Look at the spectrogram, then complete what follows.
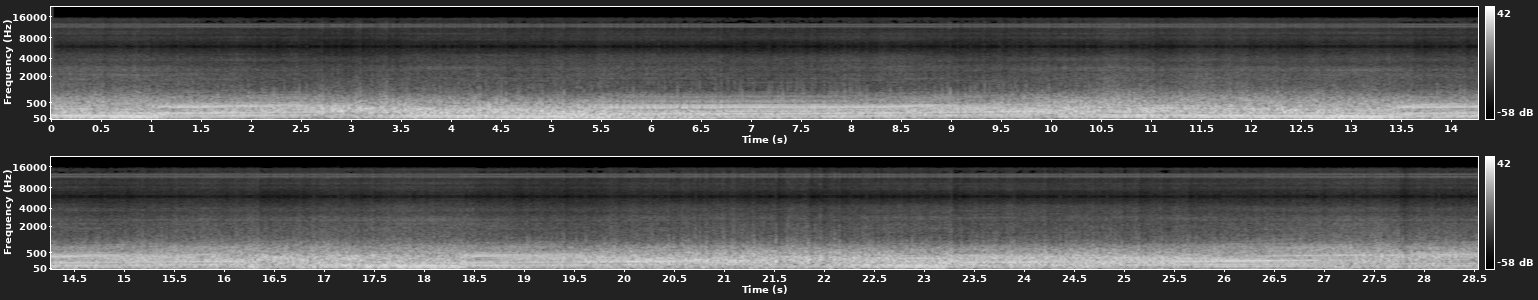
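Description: Motorcycle engine running under way, its pitch climbing and then dropping again several times as the rider accelerates and eases off through the bends, over a heavy low rumble.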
